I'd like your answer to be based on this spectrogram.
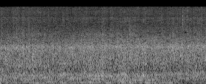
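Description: Natural mountain water on Girnar flows down in a continuous, even rush, loud and close, with no voices over it.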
